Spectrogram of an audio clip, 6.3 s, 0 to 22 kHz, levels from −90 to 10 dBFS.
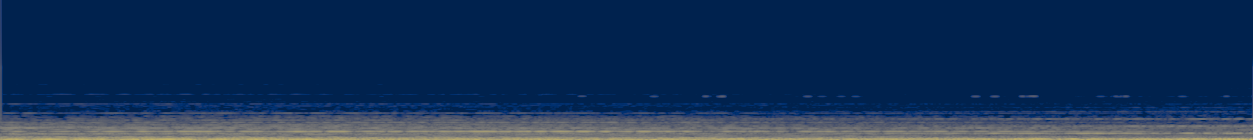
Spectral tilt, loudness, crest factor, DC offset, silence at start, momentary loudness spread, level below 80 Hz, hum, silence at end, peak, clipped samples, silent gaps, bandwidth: -10.5 dB/octave; -21 LUFS; 12 dB; under 0.1%; 0 s; 3 LU; -26 dBFS; none; 0 s; -8 dBFS; under 0.1%; none; 4.5 kHz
